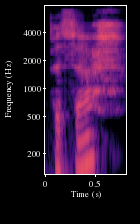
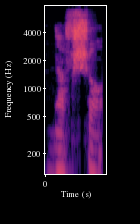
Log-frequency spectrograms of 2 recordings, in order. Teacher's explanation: the stop P and the fricative F after vowels. So we have the first example, Pethah, with P at the beginning, Pethah, and after a vowel it is F as in Nafsha.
